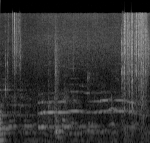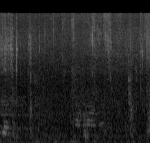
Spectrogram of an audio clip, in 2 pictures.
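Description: A crisp papadam being bitten: a short crunch about halfway through, then quieter chewing. Background music with long held notes plays underneath during the first half.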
